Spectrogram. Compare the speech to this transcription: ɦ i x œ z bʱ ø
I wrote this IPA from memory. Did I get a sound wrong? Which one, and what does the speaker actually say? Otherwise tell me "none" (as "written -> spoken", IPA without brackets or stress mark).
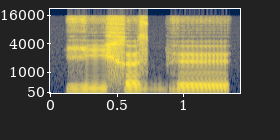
none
